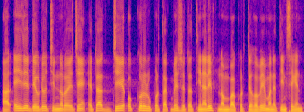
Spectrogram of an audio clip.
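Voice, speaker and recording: A man teaching how to recite a short Quran chapter, spelling out each letter and vowel mark before chanting the verse in long, drawn-out tones. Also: medium pitch, clean tone. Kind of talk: slow recitation lesson. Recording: long echoing reverb.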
